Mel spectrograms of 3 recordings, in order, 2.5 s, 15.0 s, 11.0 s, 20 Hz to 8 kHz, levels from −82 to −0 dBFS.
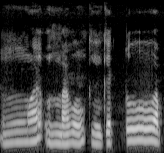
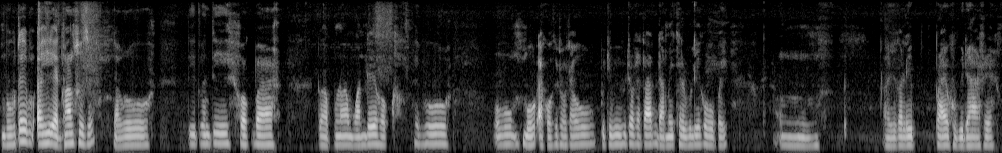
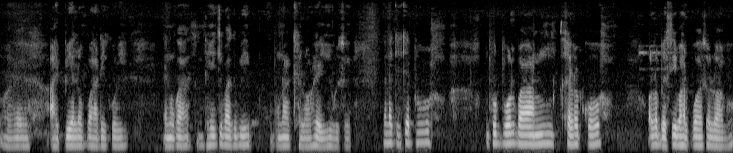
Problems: none marked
